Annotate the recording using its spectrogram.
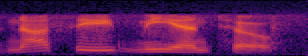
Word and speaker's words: Nacimiento: Yeah, Nacimiento.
